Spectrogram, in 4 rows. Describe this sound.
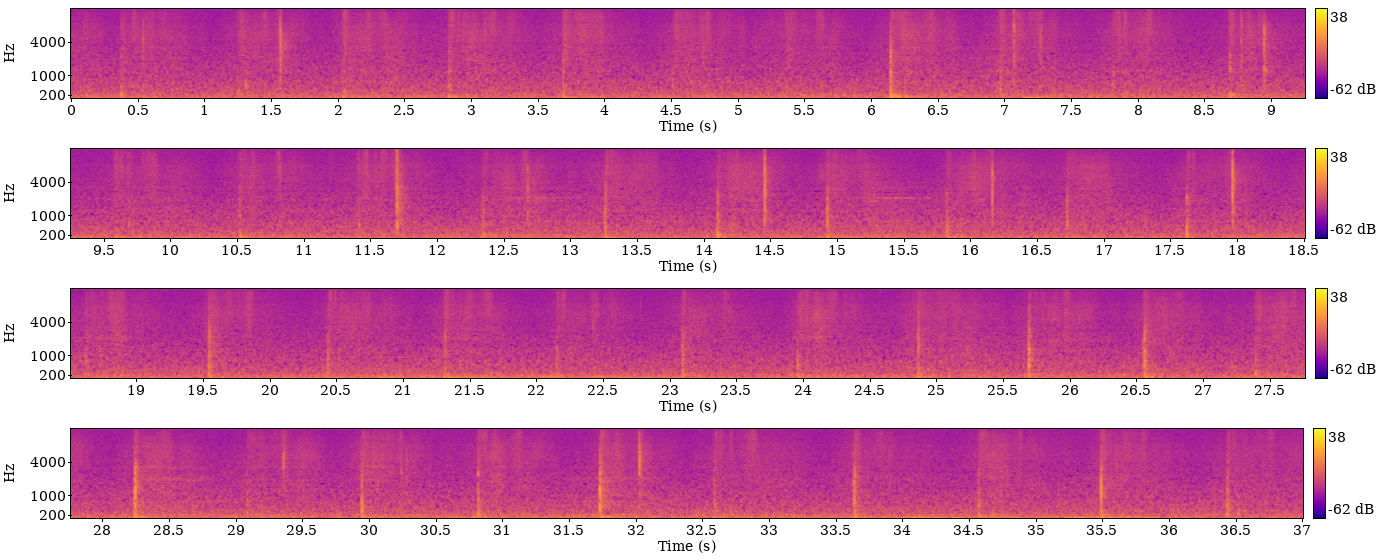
ceramic 02a socks walk
Walking on ceramic tiles: socks. Recorded with a ZOOM H2 in a bathroom of a house, normalized with Audacity.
